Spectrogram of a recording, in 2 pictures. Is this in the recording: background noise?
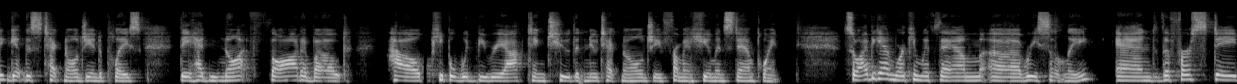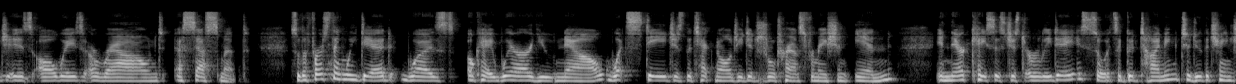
no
